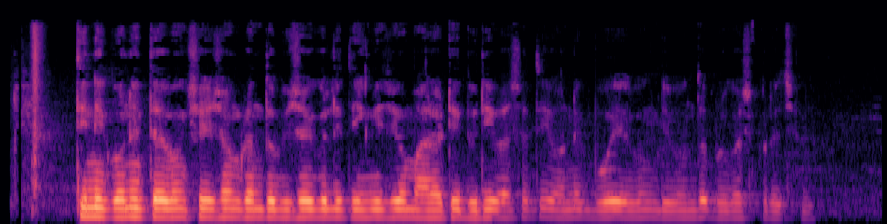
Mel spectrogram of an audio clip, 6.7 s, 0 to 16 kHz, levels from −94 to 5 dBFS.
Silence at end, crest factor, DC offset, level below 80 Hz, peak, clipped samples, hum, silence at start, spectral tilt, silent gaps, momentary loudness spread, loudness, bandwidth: 0.75 s; 18 dB; under 0.1%; -76 dBFS; -6 dBFS; under 0.1%; none; 0.25 s; -7.5 dB/octave; none; 19 LU; -22 LUFS; 10.5 kHz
